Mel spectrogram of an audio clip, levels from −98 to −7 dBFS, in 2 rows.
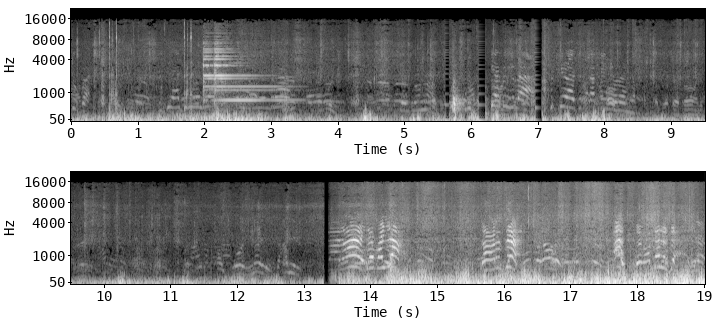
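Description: From 5.47 to 6.33 s, repeated stalls (stutter): five short gaps, longest 190 ms, are bridged by stretched sound, so the audio drags unevenly instead of stopping once.

At 6.96 s, a call audio freeze: one 110 ms hold of the last sound fading briefly to silence, likely from delayed packets, then resuming with nothing lost.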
